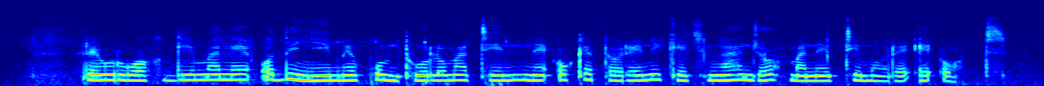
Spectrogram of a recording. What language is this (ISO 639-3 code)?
luo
